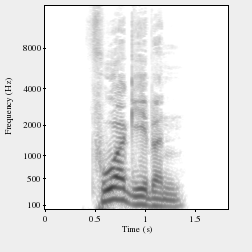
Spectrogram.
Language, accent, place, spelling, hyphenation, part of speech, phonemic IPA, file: German, Germany, Berlin, vorgeben, vor‧ge‧ben, verb, /ˈfoːɐ̯ˌɡeːbn̩/, De-vorgeben.ogg
- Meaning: 1. to pretend 2. to purport, to allege, to profess, to claim 3. to dictate, to predefine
